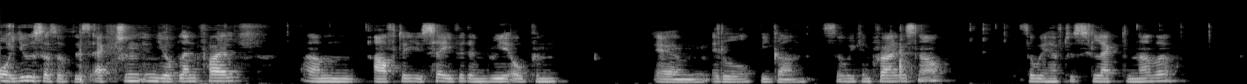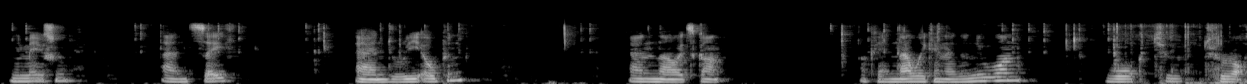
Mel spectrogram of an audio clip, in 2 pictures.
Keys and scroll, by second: 23.9 shift+t.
